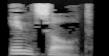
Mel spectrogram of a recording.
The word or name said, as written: insult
